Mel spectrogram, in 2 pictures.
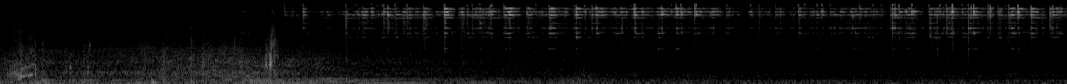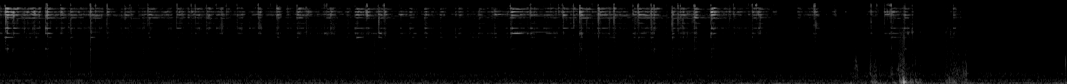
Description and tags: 080808 38 Zipper KeysRinging Street
ringing with keys around the recorder on the street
